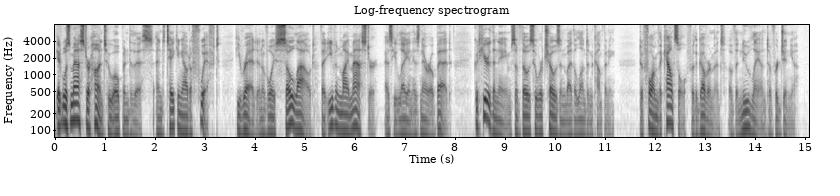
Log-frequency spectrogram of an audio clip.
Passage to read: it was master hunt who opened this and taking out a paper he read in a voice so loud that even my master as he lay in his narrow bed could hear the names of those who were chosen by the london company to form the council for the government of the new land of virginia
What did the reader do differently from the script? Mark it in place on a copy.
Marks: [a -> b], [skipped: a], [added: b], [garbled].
it was master hunt who opened this and taking out a [paper -> fwift] he read in a voice so loud that even my master as he lay in his narrow bed could hear the names of those who were chosen by the london company to form the council for the government of the new land of virginia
